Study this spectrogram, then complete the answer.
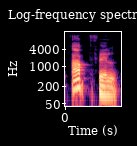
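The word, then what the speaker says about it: Apfel: আফেল আফেল আফেল তো এখানে একটা জিনিস খেয়াল রাখতে হবে আমরা যখন আফ ফেল উচ্চারণ করব এটাকে আমরা প এর মত উচ্চারণ করব আ তারপর হচ্ছে পে থাকার কারণে আপ হবে তারপর এফ আছে ওই জন্য আপ ফেল উচ্চারণ হবে যেখানে আপনারা ডান পাশে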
